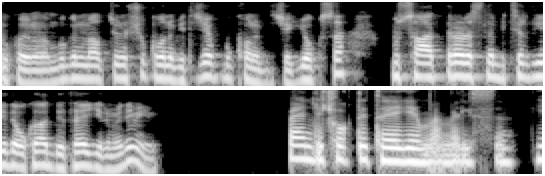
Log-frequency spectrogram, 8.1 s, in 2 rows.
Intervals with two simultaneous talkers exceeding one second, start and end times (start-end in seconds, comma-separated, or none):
none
